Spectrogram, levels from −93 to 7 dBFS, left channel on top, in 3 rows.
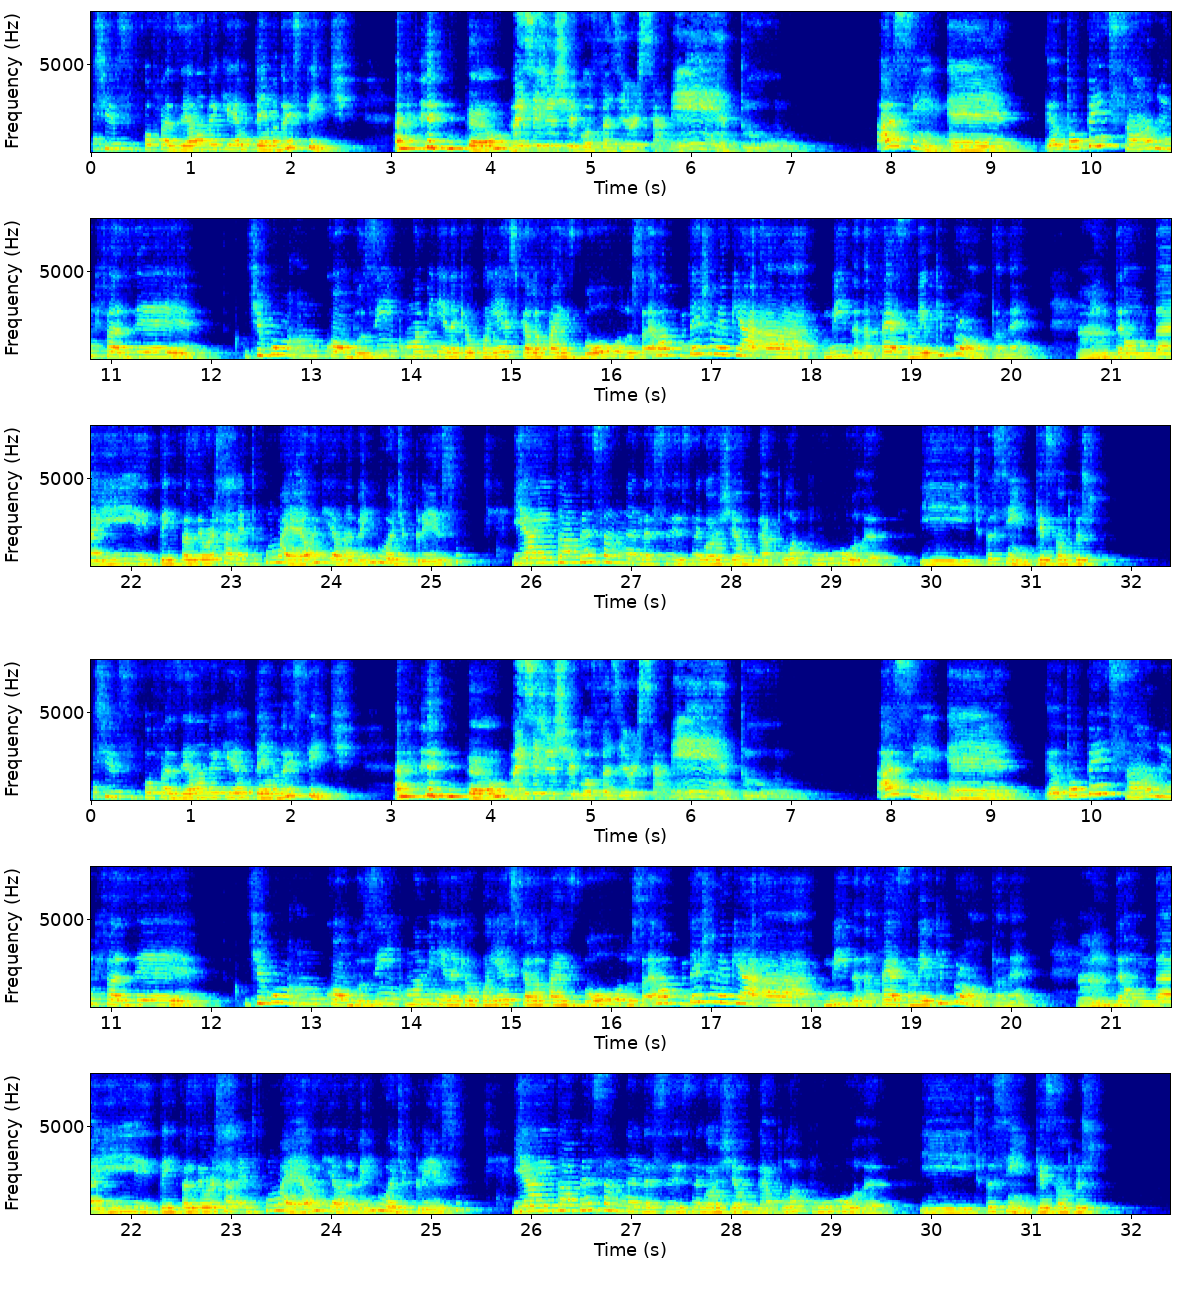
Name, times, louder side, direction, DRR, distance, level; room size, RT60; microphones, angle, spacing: voice 1, 0.0-2.5 3.0-4.2 7.9-9.2 9.5-11.8 12.3-20.1 20.8-25.3 25.8-29.5 29.9-31.6, equal, 15° left, -1 dB, 1.0 m, -25 dB
voice 2, 4.2-7.1 20.6-21.1, left 1 dB, 20° right, -2 dB, 1.9 m, -32 dB
14.5 x 5.2 x 2.9 m, 0.63 s
head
